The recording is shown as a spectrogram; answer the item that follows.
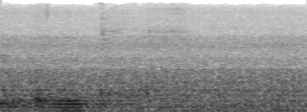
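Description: A steady whooshing background noise, the evaporative air cooler's fan running, with a man's voice trailing off in the first half-second.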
